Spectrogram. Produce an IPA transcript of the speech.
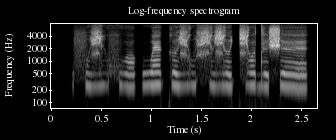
f ʊ ʑ i xʷ ʌ | w æ k ɜ ʑ u ɕ ə ʑ ɜ t͡ɕ ʌ d ɛ ʃ ɛ

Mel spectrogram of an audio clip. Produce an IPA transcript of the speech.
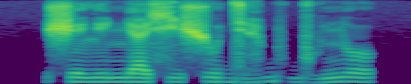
ʃ e lʲ e ɲ æ ɕ i ʃ u dʲ æ̤ b ṳ ɡ ṳ ɲ o

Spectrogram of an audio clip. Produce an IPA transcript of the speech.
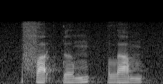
f a̰˧˨ j ɗ ə˨˦ m | l a˧ m

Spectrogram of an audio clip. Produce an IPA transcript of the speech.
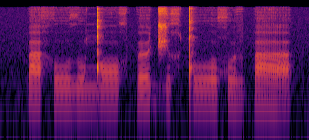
p a h o ð o ŋ͡ǃ ɔː x p œ d͡ʒ ə x ǃ oː χʷ œ v p a

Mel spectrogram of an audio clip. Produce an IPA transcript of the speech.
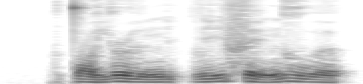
t̪ ɔ˨˩˦ j ɹ ɨ˨˩˨ ŋ i˨˩ p̚ l i˧˥ f e˨˩˦ ŋ ɣ u˨˩ ə̯

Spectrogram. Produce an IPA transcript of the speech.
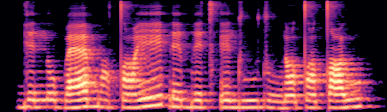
ɡ e n o b æ b o̤ tˤ ẽ | ɾ e b e t͡sʼ ẽ d ṳ d l o̤ ɾ õ tˤ ĩ tˤ u

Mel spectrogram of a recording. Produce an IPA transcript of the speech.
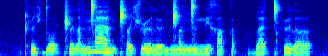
ʈʰ ʉ ç d oː ǁ ʉ l a ŋ͡ǀ æː n ǁ əː ç ɭ ʉ l ʉː d ŋ͡ǁ əː ŋ͡ǀ ə mʲ ɘ x a k | b æ ǀʰ ʉ l əː

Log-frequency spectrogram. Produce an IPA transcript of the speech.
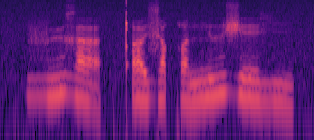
v ʉ ɣ a | qʼ ɨ z ɨ q ɨ n ɨ ʒ e ɣ i

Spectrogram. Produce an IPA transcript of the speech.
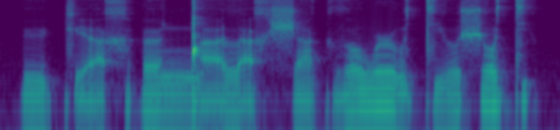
y˨ kʲ a̰˧ x | œ˧ ŋ͡ǃ a̰˧ l a̰˧ x ʃ a˨ k ð o˦ w ɹ ṵ˦ tʲ o˨˦ ʃ o˦ tʲ

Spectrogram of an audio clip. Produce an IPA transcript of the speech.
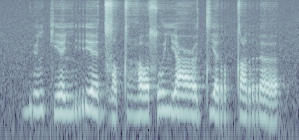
b y l kʲ ɛ lʲ rʲ ɛ d͡z ɔ tˤ ɦ ɔ s u lʲ ɛ ʕ o tʲ a r tˤ ə r ɐ

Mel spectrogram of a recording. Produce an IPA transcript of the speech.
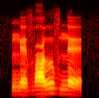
ŋ ɛ v ʕ ɤ v n ɛ

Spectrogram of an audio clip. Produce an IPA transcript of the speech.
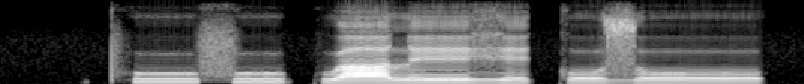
pʰ uː˦ f uː˦ kʷ aː˦ l eː˦ ɣ e˨ k o˨ z oː˦˨

